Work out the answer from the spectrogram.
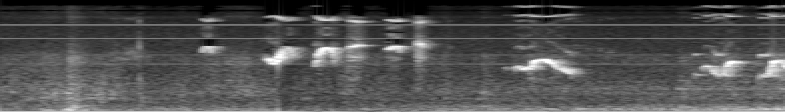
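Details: A pet cockatiel sitting in his cage gives a string of short upward-sliding whistles, then a longer wavering whistled phrase and a few softer notes, against low household background noise.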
